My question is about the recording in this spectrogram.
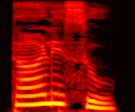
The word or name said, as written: ಠಾಳಿಸು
